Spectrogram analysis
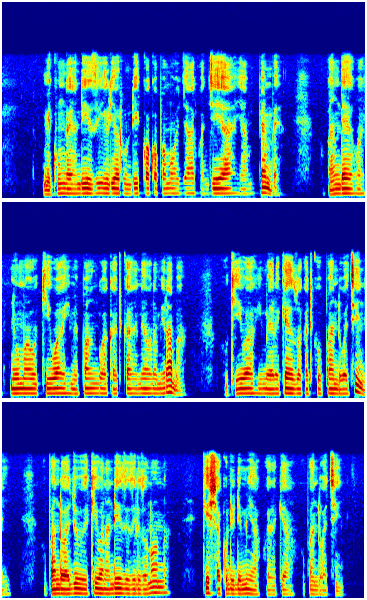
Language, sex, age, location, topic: Swahili, male, 18-24, Kisii, agriculture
